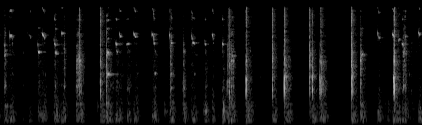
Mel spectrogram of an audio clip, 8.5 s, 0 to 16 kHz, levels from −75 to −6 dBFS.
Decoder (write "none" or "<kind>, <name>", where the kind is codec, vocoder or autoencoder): none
